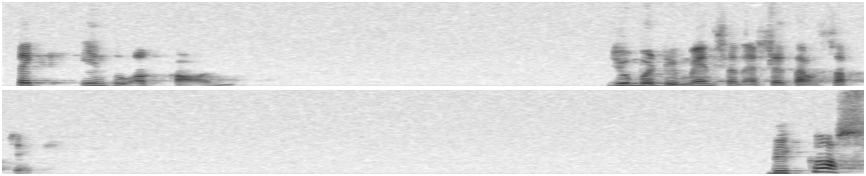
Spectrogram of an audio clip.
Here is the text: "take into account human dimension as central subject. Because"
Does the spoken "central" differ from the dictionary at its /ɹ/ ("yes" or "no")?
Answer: yes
